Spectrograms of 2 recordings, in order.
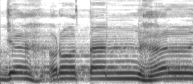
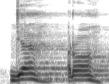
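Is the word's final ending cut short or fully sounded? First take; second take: fully sounded; cut short. First: The word ends in a full -tan, linked onward. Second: The word ends short with no -tan ending. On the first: The reciter continues into the next word. "Sekarang di sini kita wasal atau terus" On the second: The reciter stops after this word. "karena kita wakaf di sini maka tak marbutoh yang berharokat fathah tanwin dibaca pendek"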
